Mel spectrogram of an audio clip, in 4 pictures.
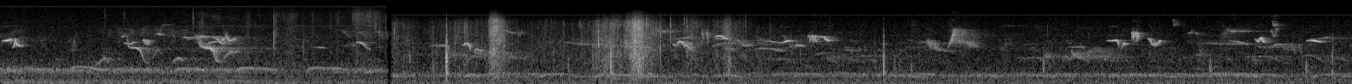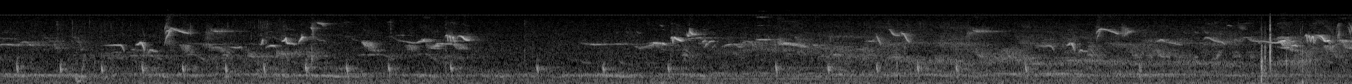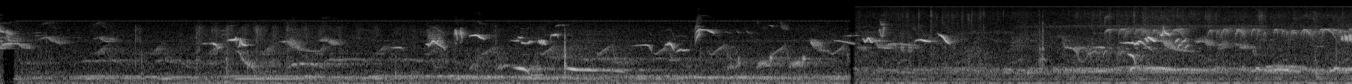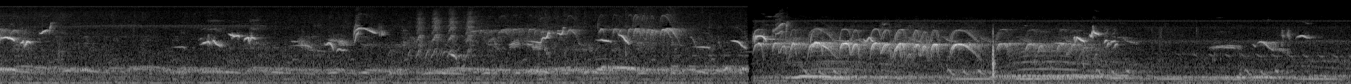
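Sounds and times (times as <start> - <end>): wild birds chirping: 0.0 - 54.0
quick evenly spaced ticks: 35.6 - 48.1.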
